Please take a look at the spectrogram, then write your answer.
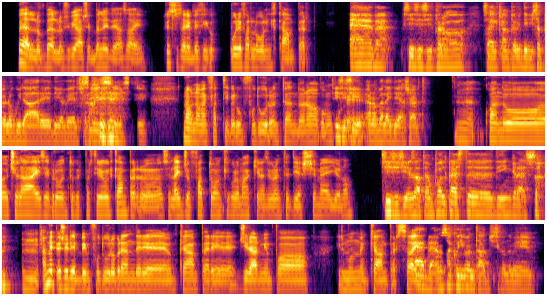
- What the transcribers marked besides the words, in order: chuckle; chuckle
- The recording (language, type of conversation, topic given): Italian, unstructured, Qual è il ricordo più divertente che hai di un viaggio?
